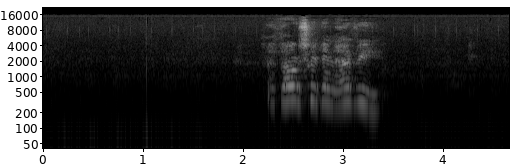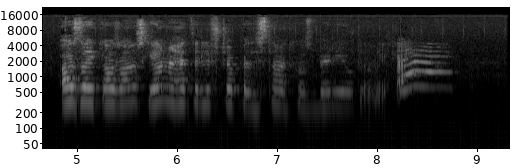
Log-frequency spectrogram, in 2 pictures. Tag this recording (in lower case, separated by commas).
speech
